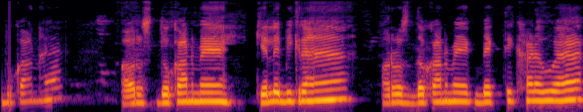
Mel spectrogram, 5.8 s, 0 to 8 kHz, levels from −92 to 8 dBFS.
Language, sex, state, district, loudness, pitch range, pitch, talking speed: Hindi, male, Bihar, Gaya, -17 LUFS, 175-215 Hz, 195 Hz, 205 wpm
